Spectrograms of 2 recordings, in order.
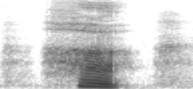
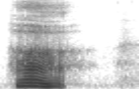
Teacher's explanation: We go h, but we start voicing immediately in Sanskrit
